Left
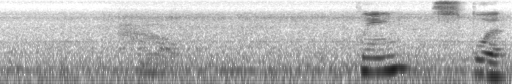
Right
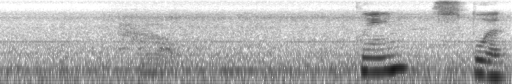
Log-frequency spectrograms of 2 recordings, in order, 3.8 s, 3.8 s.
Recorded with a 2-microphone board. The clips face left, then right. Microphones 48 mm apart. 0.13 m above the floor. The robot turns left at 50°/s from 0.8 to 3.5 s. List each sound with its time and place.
0.9 s a man speaking: 175° right, 2 m; by 1.6 s 150° left, 2 m
2.7 s a woman speaking: centre (ahead or behind), 1.1 m; by 3.8 s 10° right (ahead or behind), 1.1 m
